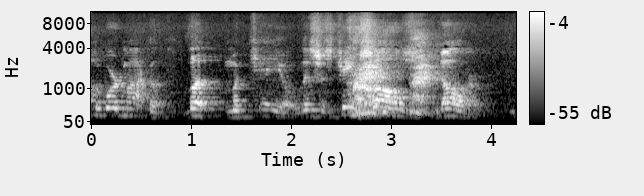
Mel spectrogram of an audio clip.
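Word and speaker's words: Michal: The Michael, not Michael, but Michael spirit. M-I-C-H-A-L it's spelled. This is not the word Michael, but Michael.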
